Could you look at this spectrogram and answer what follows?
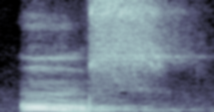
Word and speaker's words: uns: And pay attention to pronunciation. It's nasal. Uns, uma, umas. Okay, so it's very, very nasal.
